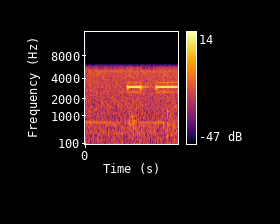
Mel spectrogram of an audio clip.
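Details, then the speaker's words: Hospira Gemstar infusion pump during preventive maintenance, in the proximal occlusion test with the line clamped above the pump: two high-pitched beeps signalling an upstream occlusion was detected, test passed. "And there's the proximal occlusion detected, test passed."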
